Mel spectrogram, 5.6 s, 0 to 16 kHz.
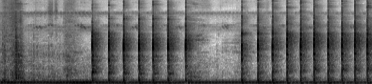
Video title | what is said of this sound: KX80 hasn't run in years, and will not start.(Part 2) | You can hear the sound changes from a solid sound to a more high-pitched tap when it comes loose.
